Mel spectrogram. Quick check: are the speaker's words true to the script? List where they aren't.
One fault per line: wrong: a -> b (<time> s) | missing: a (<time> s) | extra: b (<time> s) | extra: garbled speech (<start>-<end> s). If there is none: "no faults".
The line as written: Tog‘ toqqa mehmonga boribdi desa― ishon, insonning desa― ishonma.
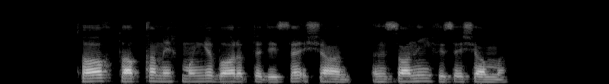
no faults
